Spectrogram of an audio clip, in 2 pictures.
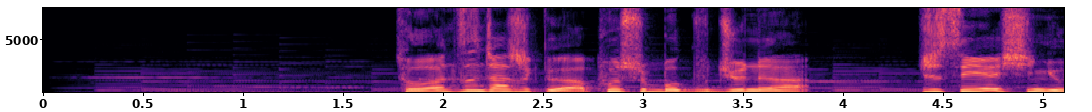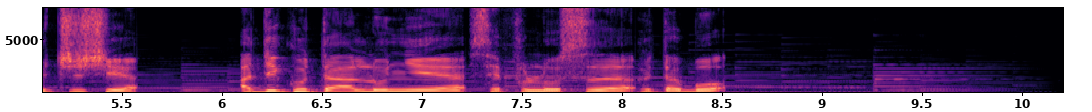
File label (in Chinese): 凉山彝语; 地中海西流基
